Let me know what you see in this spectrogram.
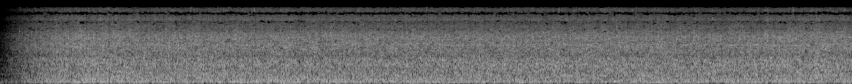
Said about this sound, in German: So, das war keine neue Klimaanlage. Das war so der heftigste, ja, wie Graupelschauer, kann man das noch so nennen? Also es war schöne Hagelkörnchen, ey.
